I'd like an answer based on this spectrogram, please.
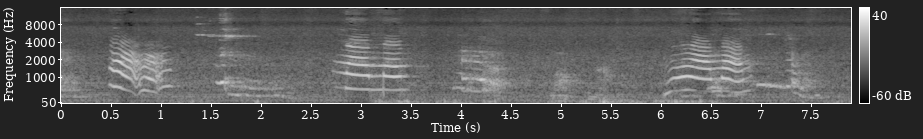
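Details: Basenji dog answering its owner in a small room with a run of short wavering, yodel-like whines and yelps, several bursts spread over the clip, faint human voice in between.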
